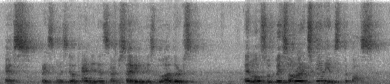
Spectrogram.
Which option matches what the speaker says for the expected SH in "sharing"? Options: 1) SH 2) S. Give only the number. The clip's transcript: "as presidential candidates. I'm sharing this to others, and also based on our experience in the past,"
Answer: 2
